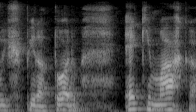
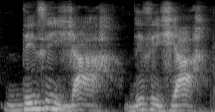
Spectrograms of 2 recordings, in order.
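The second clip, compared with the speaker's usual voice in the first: "desejar" very slowly, final JAR drawn out; slow teaching demo of "desejar", leaning on JAR; stress on JAR; much slower than usual. Shown as a demonstration. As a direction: stretch and weight the last syllable JAR in "desejar". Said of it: "nós temos aqui o jar".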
